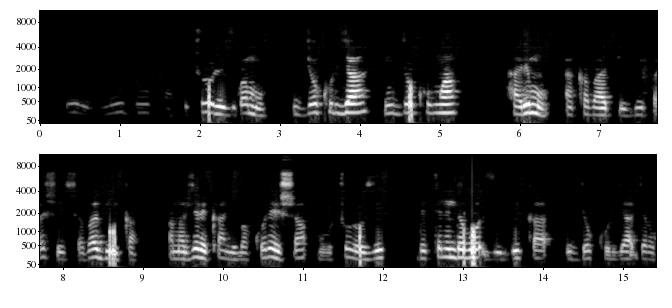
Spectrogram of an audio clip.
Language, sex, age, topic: Kinyarwanda, female, 18-24, finance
